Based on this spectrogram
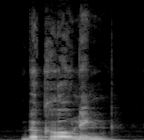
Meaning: crowning
- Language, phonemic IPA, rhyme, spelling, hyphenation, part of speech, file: Dutch, /bəˈkroː.nɪŋ/, -oːnɪŋ, bekroning, be‧kro‧ning, noun, Nl-bekroning.ogg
